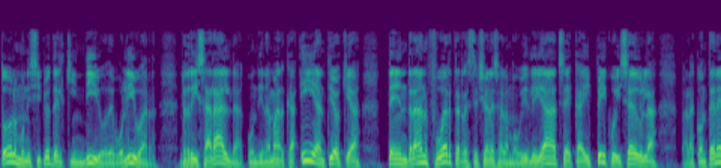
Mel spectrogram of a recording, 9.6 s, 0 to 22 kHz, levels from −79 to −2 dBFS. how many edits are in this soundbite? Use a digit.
1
